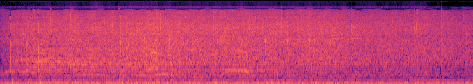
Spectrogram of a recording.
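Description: An audience applauds, a dense, steady wash of many hands clapping that holds at a fairly even loudness for about seven seconds, with no voices standing out.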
